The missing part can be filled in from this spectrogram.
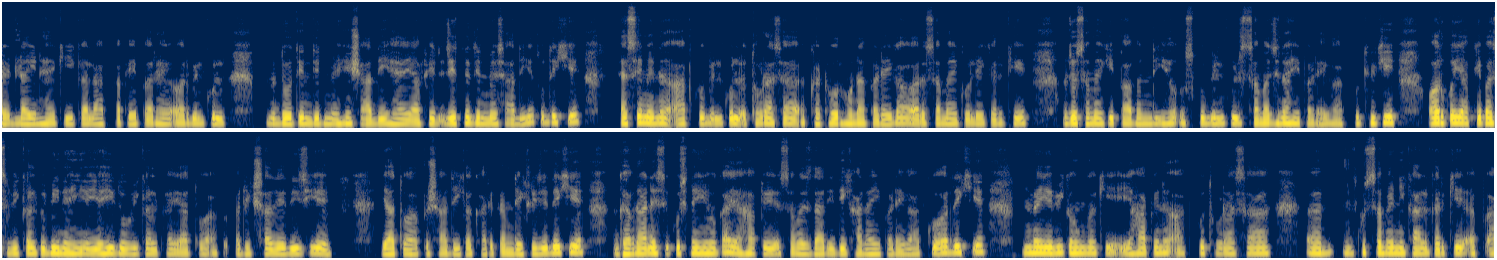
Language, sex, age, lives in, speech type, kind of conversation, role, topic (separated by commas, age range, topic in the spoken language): Hindi, male, 20-24, India, conversation, advice, advisor, मैं कैसे तय करूँ कि पहले कौन-सा काम करूँ—आपात या महत्वपूर्ण?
